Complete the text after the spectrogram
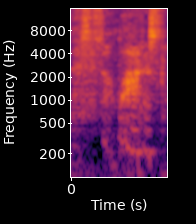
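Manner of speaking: breathy stage whisper with shouted force. Making slime and remarking on how much there is: whisper shout. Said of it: "Why am I whispering it?".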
